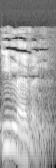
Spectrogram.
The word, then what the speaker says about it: eleven: à 11 11 c'est eleven eleven donc le E se prononce i 11 le 12 vous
